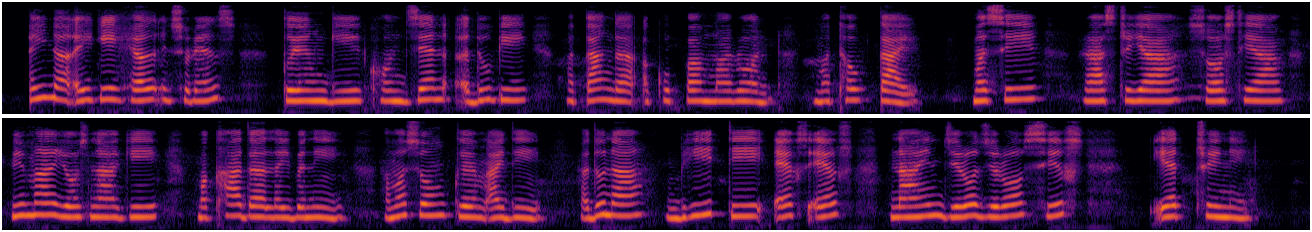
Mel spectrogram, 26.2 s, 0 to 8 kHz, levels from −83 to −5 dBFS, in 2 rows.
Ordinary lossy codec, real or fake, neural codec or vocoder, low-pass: none; fake; autoencoder, 48 kHz, 32 numbers a frame, DAC-VAE, trained on Japanese speech; 7.2 kHz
